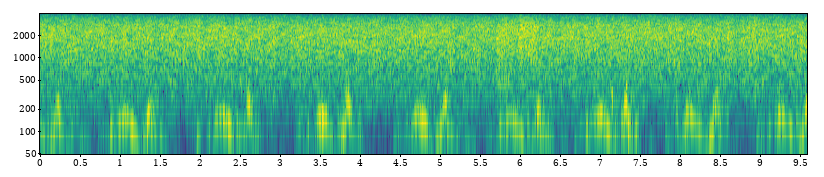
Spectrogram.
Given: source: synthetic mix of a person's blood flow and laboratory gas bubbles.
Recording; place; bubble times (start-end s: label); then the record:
Doppler ultrasound of blood flow; precordium
7.12-7.20 s: bubbles
7.28-7.50 s: bubbles
From the record:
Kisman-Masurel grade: 113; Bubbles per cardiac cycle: 1 to 2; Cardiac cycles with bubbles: 1 to 10%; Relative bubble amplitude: loud (0.450 to 0.775); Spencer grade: 1 (occasional bubble signal discernible with the cardiac motion signal, with majority of cardiac periods free of bubbles); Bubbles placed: anywhere in the cardiac cycle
